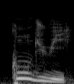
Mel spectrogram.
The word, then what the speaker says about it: conduit: And that's when you hear the difference between conduit, because remember, final T is not pronounced, conduit, here, and then the feminine, conduite. Okay, so here you can listen to this t, t, okay?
